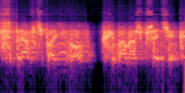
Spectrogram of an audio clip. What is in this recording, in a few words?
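tank damaged, mood low, Polish speech; War Thunder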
